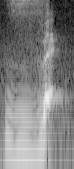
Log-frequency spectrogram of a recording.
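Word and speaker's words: з: Next one is letter Z. Z. Looks like a rounded 3. Z. Z. Z. It's more obnoxious sounding than English Z. Kind of like a mosquito going in your ear.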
